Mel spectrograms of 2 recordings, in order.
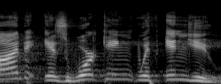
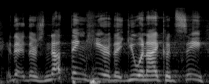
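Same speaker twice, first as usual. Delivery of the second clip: ordinary talk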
